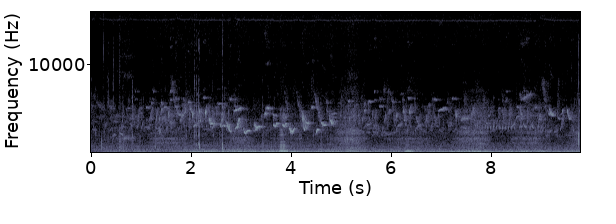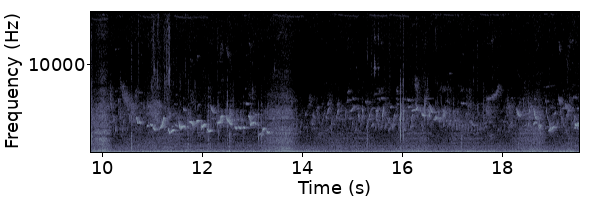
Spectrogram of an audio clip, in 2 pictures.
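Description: Small birds chirping in short clusters of quick, high notes, over a low steady outdoor rumble.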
